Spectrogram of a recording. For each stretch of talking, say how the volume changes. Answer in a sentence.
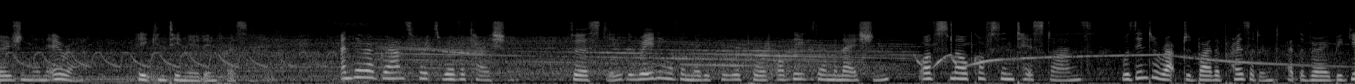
You can hear the talking from 0.0 to 13.5 s, at a steady volume.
